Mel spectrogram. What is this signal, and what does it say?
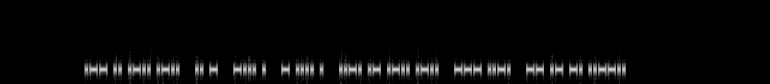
Morse code, heard as a keyed tone, about 50 wpm, 700 Hz. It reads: WILL IT BE THE FALL OF MAN?
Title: Sentences from Top 1000 Words - Review Part 2 - 50wpm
